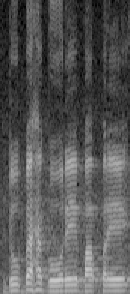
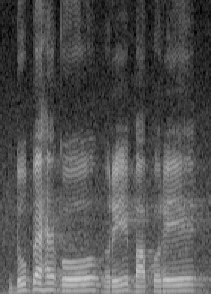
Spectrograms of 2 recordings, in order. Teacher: ਕਈ ਗੋ ਦੇ ਨਾਲ ਹੀ ਰੇ ਨੂੰ ਜੋੜ ਕੇ ਗੋਰੇ ਬਣਾ ਦਿੰਦੇ ਨੇ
